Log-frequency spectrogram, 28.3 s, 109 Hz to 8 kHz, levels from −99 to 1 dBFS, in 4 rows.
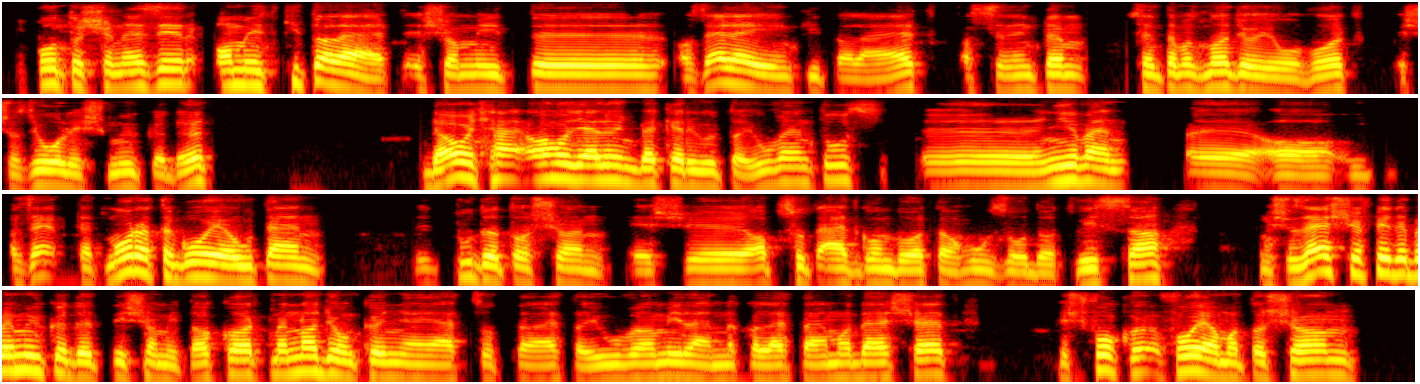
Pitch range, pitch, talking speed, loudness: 125-160 Hz, 140 Hz, 130 wpm, -24 LUFS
